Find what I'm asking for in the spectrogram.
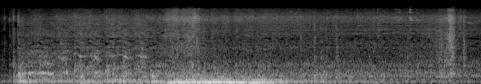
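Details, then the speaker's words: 1969 Dodge Dart left sitting six months on old 10% ethanol gas, given spurts of throttle: cranks, catches and swells briefly to a rough run, then fades and dies; fuel starvation, owner suspects a shot fuel pump diaphragm as the pump body leaks. "I'd say it's running. Just not very long. Yeah, I think we're running into the same problem. Not enough fuel."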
